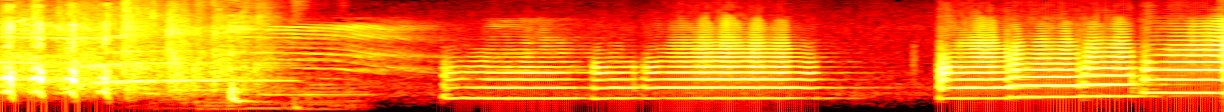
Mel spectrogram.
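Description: A trumpet played live: after some clapping dies away in the first second, it sounds two held notes, pauses briefly, then plays a short run of notes stepping upward in pitch.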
